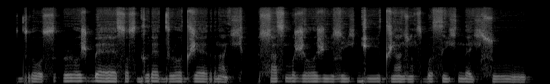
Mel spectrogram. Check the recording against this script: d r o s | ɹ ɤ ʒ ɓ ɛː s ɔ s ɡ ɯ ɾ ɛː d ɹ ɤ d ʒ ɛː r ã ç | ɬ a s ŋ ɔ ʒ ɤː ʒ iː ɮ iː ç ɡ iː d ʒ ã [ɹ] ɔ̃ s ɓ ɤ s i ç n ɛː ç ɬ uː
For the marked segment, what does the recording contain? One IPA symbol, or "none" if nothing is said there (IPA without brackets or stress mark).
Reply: ɮ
